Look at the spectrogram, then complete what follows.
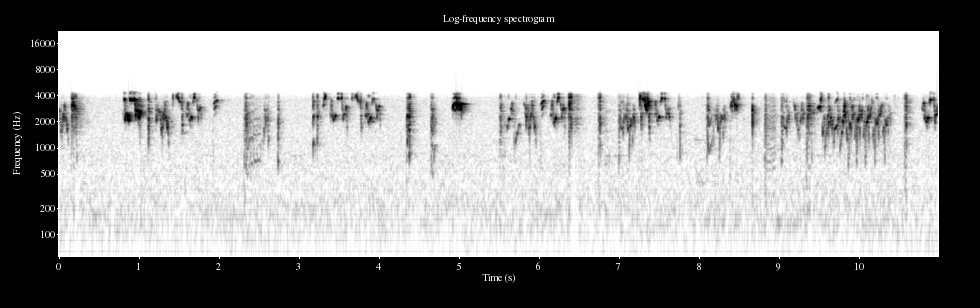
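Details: Male budgerigar in love, courting, recorded April 2009: a continuous chattering warble of rapid scratchy chirps and short clicks, with brief bright whistled notes woven through over eleven seconds.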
